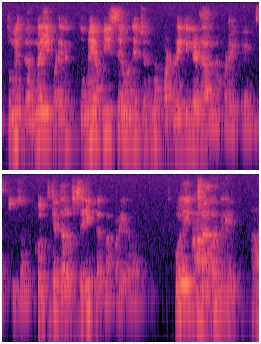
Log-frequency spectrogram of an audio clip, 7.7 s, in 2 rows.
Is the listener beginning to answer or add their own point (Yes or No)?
Yes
